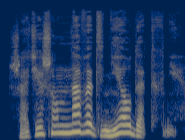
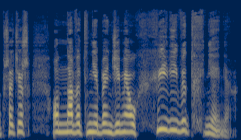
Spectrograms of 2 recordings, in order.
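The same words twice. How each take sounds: First: Said in the usual way. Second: Louder, "chwili" hit with a falling tone; protesting loudly, with "chwili" stressed; exasperated protest. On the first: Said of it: "ostatnią próbę". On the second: A narrator's reading. Mother protests the task list.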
